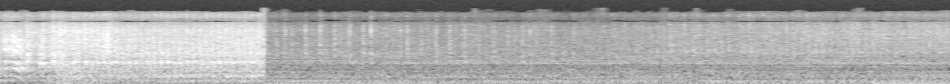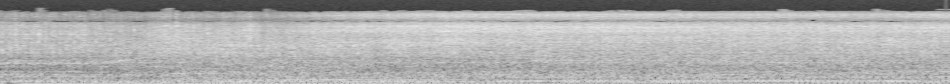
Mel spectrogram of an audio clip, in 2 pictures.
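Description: A portable band sawmill's engine running steadily at the control panel, its low hum shifting pitch a few times as the controls are worked. It opens with about a second of louder, harsher noise that cuts off abruptly.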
